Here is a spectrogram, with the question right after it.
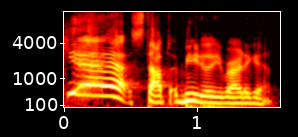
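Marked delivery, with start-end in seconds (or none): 0.0-0.5 mock cheer. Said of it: "everyone's like".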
